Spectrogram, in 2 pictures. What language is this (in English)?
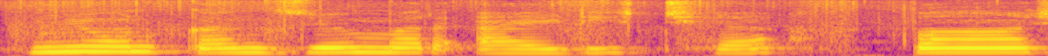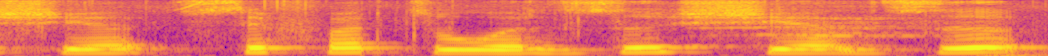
Kashmiri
